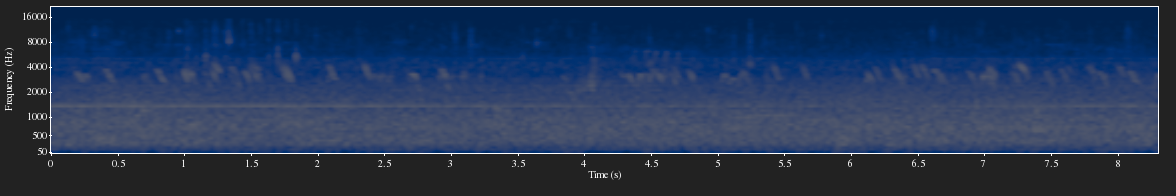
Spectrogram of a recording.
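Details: Baby ducks in a pond: scattered high, thin peeps sliding downward, coming in loose bursts, somewhat buried in a strong, even background rush.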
